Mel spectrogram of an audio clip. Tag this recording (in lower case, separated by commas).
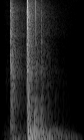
door, slam, domestic sounds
